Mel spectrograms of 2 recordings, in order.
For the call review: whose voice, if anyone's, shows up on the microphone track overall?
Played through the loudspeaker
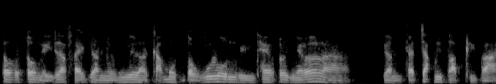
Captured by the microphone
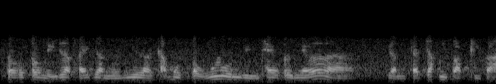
echo only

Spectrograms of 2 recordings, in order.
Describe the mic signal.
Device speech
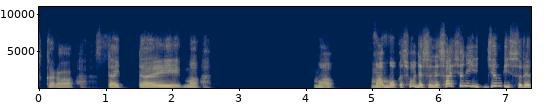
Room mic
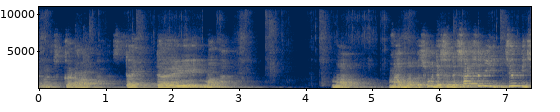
echo only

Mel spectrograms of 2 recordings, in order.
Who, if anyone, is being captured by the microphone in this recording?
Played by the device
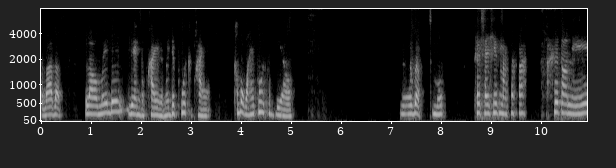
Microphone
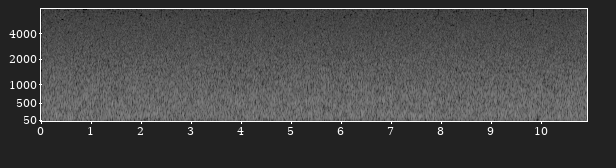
neither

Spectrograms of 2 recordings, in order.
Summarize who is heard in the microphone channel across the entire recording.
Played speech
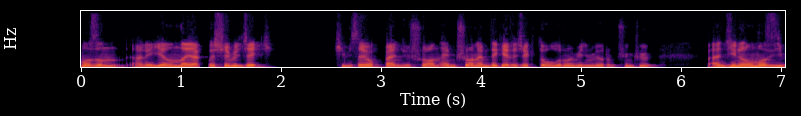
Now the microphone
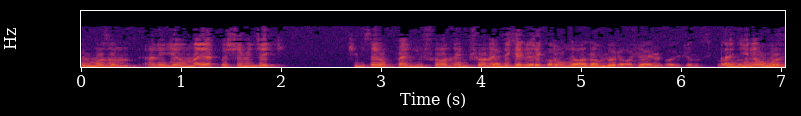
both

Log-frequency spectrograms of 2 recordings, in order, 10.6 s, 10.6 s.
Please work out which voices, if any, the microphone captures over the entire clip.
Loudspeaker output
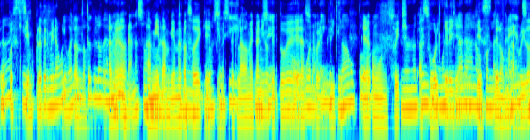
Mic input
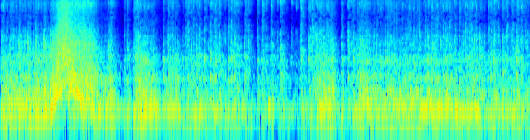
neither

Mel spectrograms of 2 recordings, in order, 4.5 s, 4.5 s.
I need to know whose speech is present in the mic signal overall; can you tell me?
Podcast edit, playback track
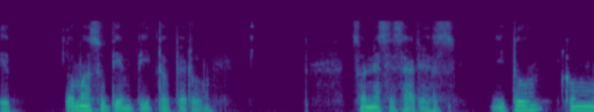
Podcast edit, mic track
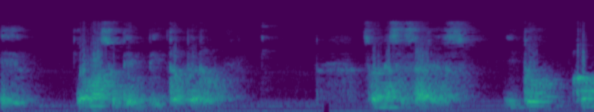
echo only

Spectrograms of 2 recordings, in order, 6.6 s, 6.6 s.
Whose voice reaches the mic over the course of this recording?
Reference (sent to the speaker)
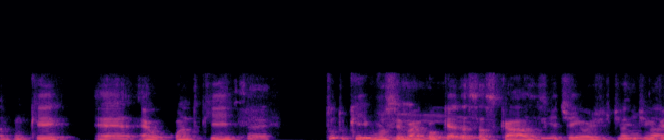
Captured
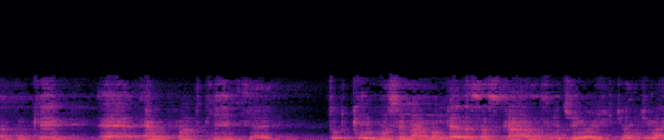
echo only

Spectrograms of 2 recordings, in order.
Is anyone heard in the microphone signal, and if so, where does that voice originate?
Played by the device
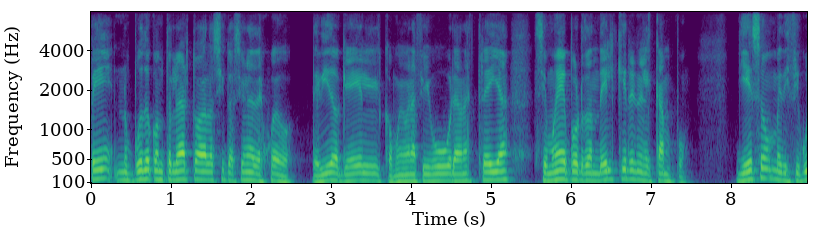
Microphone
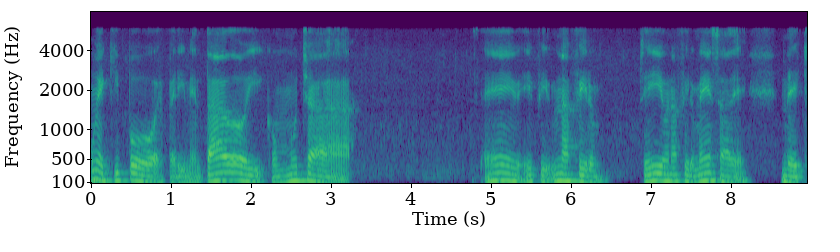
user only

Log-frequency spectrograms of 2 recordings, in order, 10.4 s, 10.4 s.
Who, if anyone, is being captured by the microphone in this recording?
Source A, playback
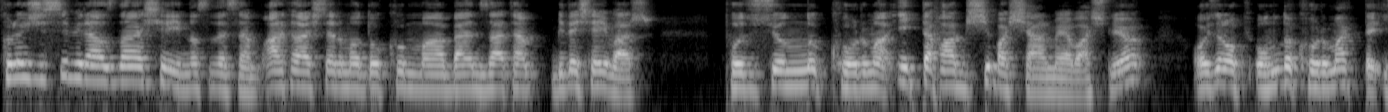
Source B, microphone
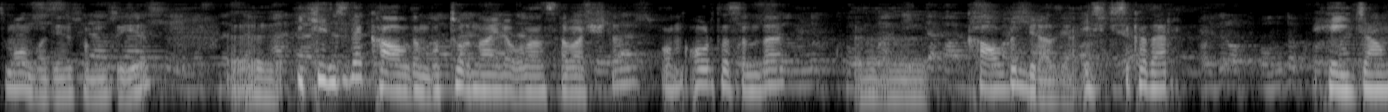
both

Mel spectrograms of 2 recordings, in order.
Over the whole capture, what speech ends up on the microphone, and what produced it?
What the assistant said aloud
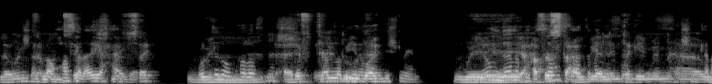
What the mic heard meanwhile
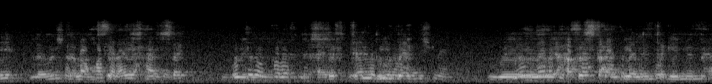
echo only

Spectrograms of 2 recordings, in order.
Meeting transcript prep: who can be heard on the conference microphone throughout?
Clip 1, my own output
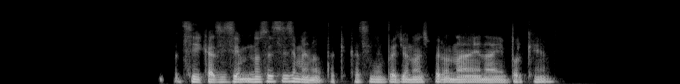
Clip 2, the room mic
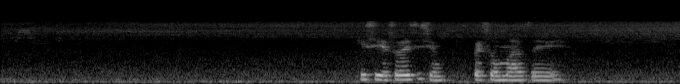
user only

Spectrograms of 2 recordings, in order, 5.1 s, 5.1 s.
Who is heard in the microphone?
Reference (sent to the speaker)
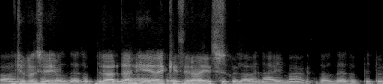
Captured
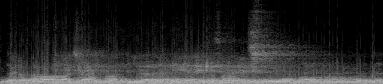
both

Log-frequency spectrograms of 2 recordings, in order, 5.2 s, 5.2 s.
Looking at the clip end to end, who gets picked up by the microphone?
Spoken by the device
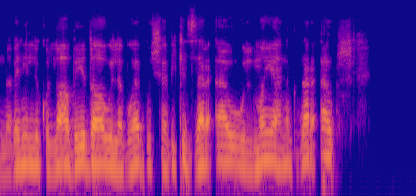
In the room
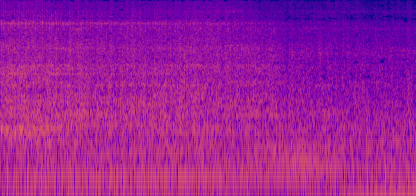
neither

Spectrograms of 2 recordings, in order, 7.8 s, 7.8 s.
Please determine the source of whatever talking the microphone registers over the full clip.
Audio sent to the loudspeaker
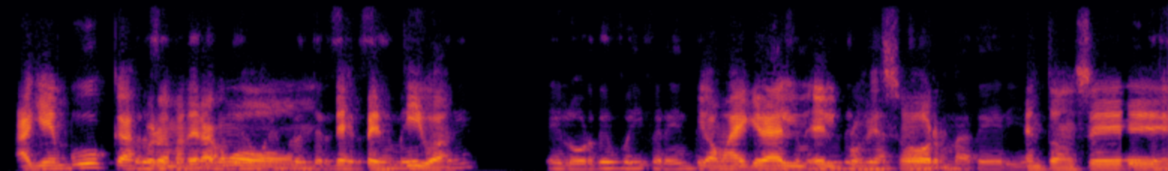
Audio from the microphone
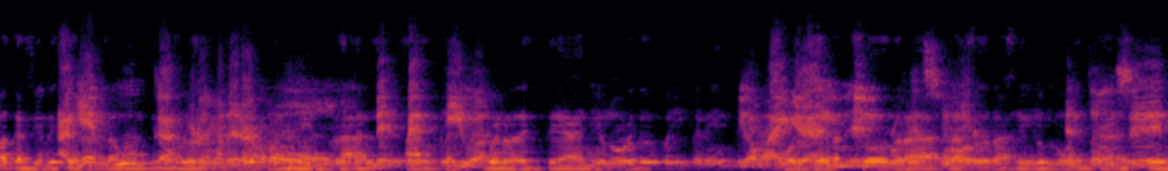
both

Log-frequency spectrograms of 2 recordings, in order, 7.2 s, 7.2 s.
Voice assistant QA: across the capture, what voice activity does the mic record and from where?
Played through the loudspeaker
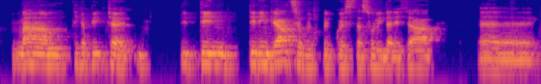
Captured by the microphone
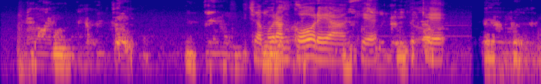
both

